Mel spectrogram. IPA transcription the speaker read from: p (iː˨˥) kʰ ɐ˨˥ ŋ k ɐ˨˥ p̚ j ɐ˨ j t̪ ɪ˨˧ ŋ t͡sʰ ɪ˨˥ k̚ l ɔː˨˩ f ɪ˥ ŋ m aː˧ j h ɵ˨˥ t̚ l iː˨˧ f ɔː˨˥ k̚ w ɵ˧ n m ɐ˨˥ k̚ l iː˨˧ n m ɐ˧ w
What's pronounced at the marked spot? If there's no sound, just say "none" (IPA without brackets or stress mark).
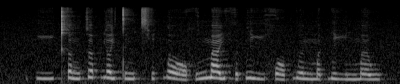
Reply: iː˨˥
